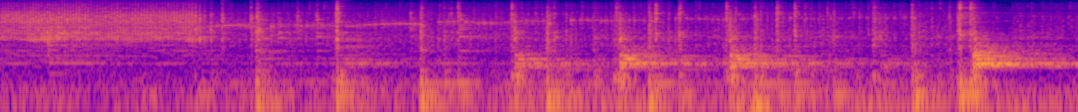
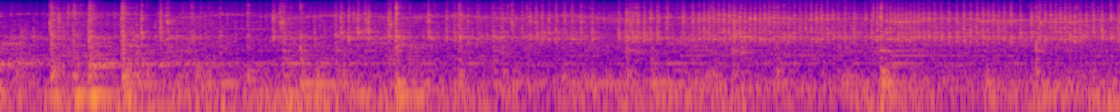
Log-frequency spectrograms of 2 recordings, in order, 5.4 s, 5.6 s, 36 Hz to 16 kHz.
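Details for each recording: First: Shimano 11-speed rear derailleur just replaced with a new hanger and shifter cable, shifting through nine gears. Crisp shift clicks, then a rough grind on the big cogs: the B-limit screw leaves the guide pulley too close, and about 5–6 mm is needed. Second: Shimano 11-speed drivetrain after derailleur, hanger and shifter cable replacement, B screw adjusted and gears indexed, camera close to the wheel: quick run of clean clicks across the cogs, no grinding or chatter; smooth shifting.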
